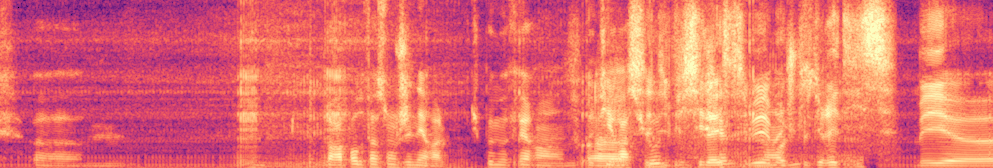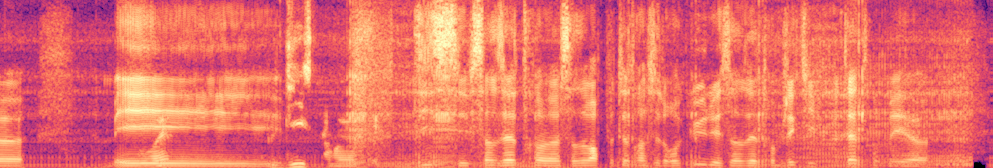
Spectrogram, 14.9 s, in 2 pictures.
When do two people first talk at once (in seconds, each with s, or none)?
4.3 s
